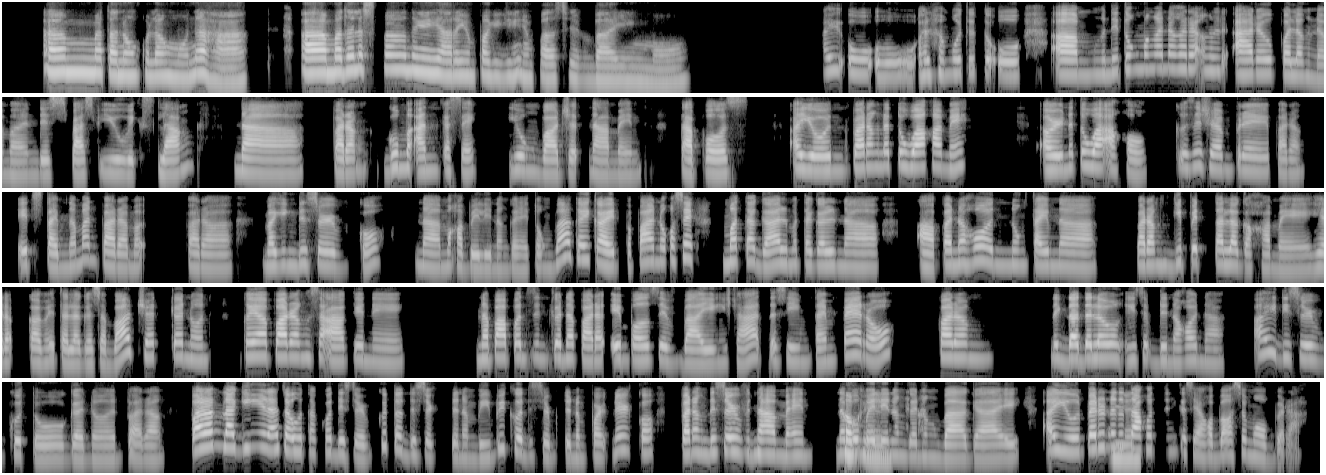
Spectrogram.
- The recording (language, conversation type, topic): Filipino, advice, Paano ko makokontrol ang impulsibong kilos?
- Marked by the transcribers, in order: other background noise; in English: "impulsive buying"; in English: "impulsive buying"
